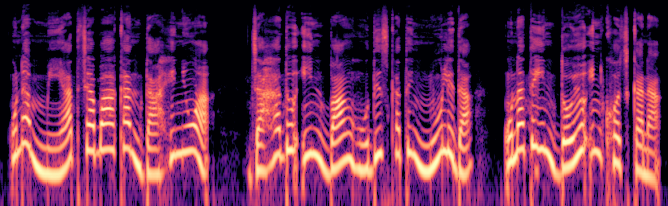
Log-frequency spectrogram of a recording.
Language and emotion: Santali, disgusted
